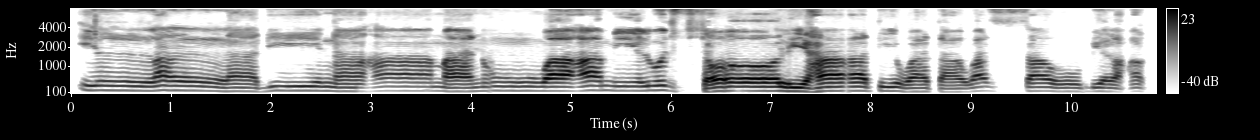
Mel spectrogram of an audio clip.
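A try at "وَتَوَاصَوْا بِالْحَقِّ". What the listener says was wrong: Oke, pas watawa dibacanya sau, bukan dibaca watawa sau ya. Terus qafnya pantulkan, Prof. Watawasau bil haqqo.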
